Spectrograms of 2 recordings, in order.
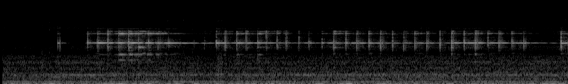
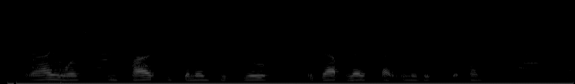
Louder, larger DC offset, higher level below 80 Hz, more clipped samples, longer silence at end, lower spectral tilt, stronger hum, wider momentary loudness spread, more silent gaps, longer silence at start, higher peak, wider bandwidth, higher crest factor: first, -35 LUFS vs -61 LUFS; about the same, 0.2% vs 0.1%; first, -54 dBFS vs -84 dBFS; neither; about the same, 0 s vs 0 s; second, -3 dB/octave vs -5 dB/octave; neither; first, 14 LU vs 11 LU; neither; about the same, 0 s vs 0.05 s; first, -18 dBFS vs -42 dBFS; first, 16.5 kHz vs 9.6 kHz; about the same, 20 dB vs 20 dB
